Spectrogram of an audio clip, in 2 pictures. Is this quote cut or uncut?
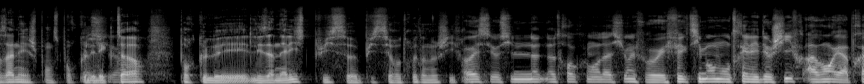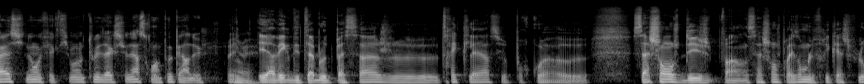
uncut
